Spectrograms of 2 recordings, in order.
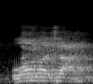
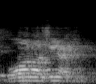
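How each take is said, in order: First: ورجعت as "wa-raja't"; fatha on ج. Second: ورجعت as "wa-raji't"; wrong kasra on ج. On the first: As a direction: open the vowel after ج in ورجعت. (ورجعت بفتح الجيم) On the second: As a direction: put an i after ج in ورجعت. (ورجعت بكسر الجيم خطأً) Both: Shown as a demonstration. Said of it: "مش ورجعت".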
